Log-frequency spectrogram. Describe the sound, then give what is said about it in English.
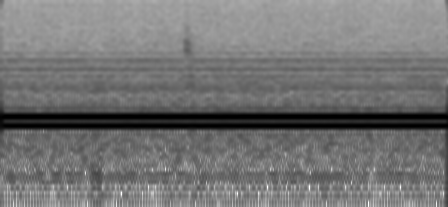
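A telephone busy signal sounds on a call-in line as a loud, continuous, steady mid-pitched tone heard alone throughout. “Now we have a busy signal. No. Now I have a big busy signal.”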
